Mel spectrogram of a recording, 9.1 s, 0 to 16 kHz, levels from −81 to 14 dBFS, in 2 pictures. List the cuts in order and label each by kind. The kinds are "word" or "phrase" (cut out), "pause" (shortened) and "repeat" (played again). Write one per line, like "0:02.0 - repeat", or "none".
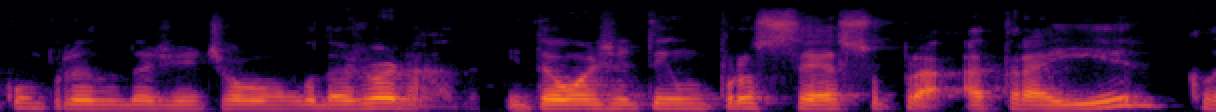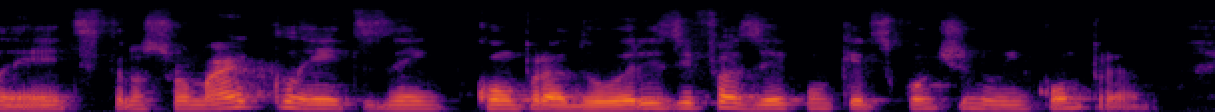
0:06.3 - pause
